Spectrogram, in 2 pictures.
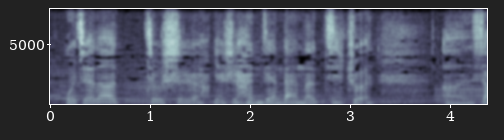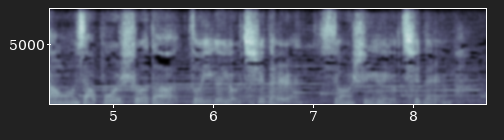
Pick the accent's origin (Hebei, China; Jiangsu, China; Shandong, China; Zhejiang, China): Zhejiang, China; Huzhou; 我的家乡是浙江湖州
